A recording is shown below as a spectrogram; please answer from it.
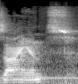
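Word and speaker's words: Xyience: is it's spelled X Y ions apparently it's pronounced science and the flavor on this one is cherry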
